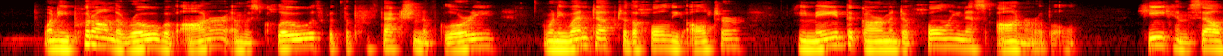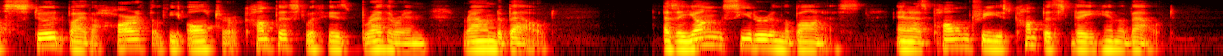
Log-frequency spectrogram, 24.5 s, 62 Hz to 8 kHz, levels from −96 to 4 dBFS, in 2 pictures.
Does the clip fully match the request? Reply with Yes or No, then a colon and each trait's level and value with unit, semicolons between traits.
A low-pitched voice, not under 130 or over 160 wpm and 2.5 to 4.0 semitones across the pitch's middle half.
Yes: low, 120 Hz; average, 145 wpm; average, 3.7 semitones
